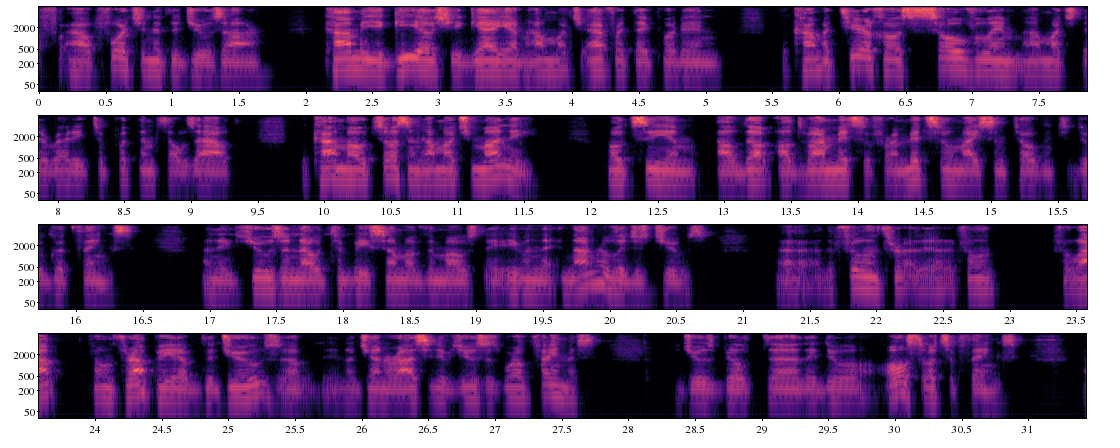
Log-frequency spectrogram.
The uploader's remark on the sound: Live On Zoom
